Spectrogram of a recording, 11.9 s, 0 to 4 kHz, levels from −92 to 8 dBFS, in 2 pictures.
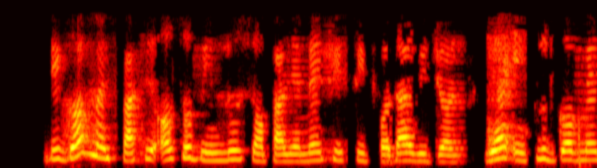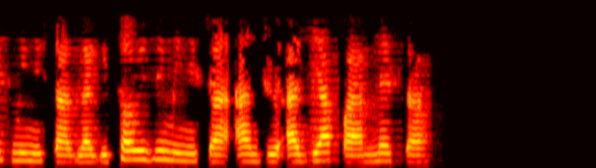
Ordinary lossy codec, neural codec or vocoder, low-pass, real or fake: AAC, 16 kbps; none; 3.6 kHz; real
